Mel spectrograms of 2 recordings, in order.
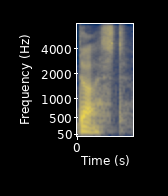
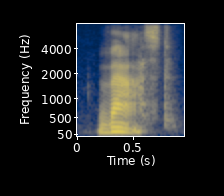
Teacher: listen to the end of these words right it's not voice there's no voice so it's a short vowel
